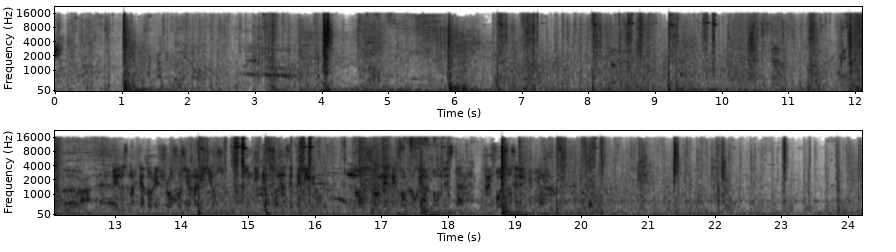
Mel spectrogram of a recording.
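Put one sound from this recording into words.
Gunshots crack out in sharp, scattered bursts.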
